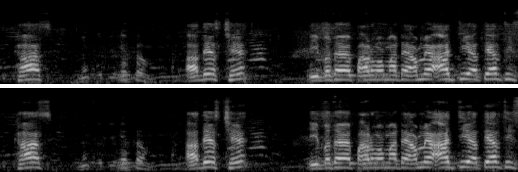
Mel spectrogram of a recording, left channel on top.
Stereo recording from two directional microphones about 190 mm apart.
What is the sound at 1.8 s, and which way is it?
A man's voice, 5° right (ahead or behind).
